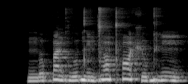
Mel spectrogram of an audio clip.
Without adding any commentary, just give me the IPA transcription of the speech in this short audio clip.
ŋ ʊ˩˧˩ p ã˦˨ ɡʱ u˨˦ d̪ ĩ˩˧˩ d͡z ɔ̃˦˨ t̪ʰ ɔ̃˦˨ ʃ u˨˦ ɡʱ ĩ˦˨

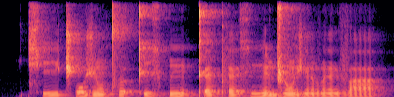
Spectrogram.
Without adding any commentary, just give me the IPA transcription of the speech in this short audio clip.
t͡ɕʰ iː˩ t͡ʃʼ o˩˥ ʒ õ˩ tʰ ə˩˥ ʔ kʼ i˩˥ x p ĩː˩˥ ʔ kʼ ɛ˩ pʰ ɛ˩ x ĩː˩˥ ɖ͡ʐ õ˩˥ ʒ ɛ̃˩ β ɛ̃˩ y̯ v a˩

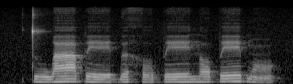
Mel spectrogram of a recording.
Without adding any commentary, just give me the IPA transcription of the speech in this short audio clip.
t u˨ w aː˧ p eː˨ ɓ ə˧ h o˨ p eː˧ n ɔ˧ p eː˦ b ɔ̃˨

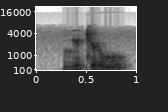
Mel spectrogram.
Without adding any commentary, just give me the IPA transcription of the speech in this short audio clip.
ʎ ɪ c ʏ ɾ u

